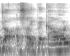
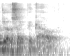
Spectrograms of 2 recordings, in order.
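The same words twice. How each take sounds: First: A light put-on sinner's voice, a little softer; lightly voiced humble sinner admitting it; imitating a sinner's resigned confession; mock sinner. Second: Breathy whisper of the same confession; echoing the sinner in a whisper; whispered repeat. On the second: Retold or imitated. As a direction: let it fall to a whisper. Sinner repeats, voice drops away.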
